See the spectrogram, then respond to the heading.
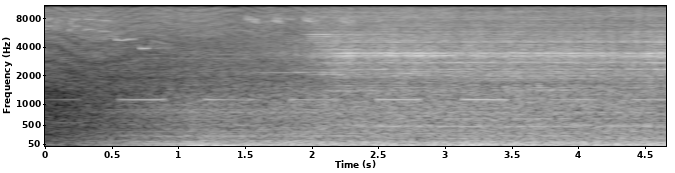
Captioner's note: spray paint hissing; truck beeping; jackhammering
